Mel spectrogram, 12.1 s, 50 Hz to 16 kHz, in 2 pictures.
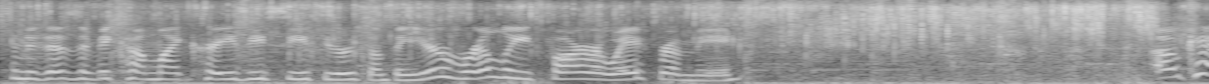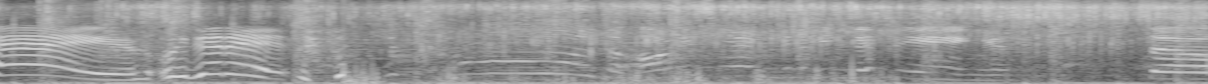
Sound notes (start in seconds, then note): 3.8 water splashing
